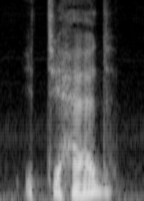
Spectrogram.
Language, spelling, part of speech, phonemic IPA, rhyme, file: Arabic, اتحاد, noun, /it.ti.ħaːd/, -aːd, Ar-اتحاد.ogg
- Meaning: 1. verbal noun of اِتَّحَدَ (ittaḥada) (form VIII) 2. union 3. concord 4. unanimity 5. identity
